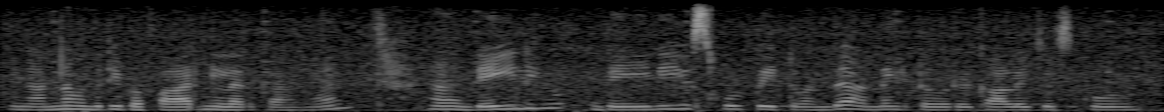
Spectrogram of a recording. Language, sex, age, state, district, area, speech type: Tamil, female, 18-30, Tamil Nadu, Mayiladuthurai, rural, spontaneous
